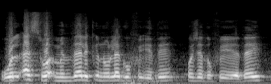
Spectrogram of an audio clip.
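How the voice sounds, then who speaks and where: Fast-talking male lecturer. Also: high voice, darkish tone, muffled recording. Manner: explanatory, lists examples, frequent restarts. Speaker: literature lecturer. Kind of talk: spoken lecture on poetry.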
